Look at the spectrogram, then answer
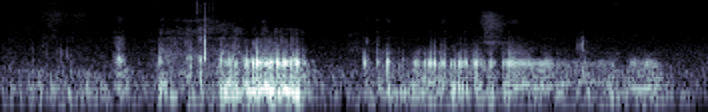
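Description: A Boston Terrier snores in rough, rattling low breaths with snorting bursts between quieter stretches.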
